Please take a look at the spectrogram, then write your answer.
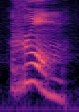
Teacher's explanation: R represents the rolling or trilled consonants R and R, which correspond to the English R in rum, but are produced with the tongue vibrating against the hard palate or upper teeth under the pressure of the outcoming air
